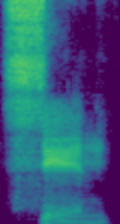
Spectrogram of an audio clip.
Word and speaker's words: SYN: It's very cute and sweet, and it's named Sin after original sin, but it's spelled differently. It actually is short for synchronization.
